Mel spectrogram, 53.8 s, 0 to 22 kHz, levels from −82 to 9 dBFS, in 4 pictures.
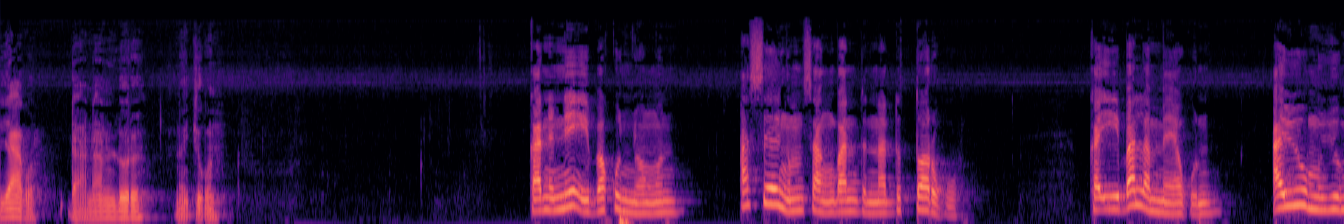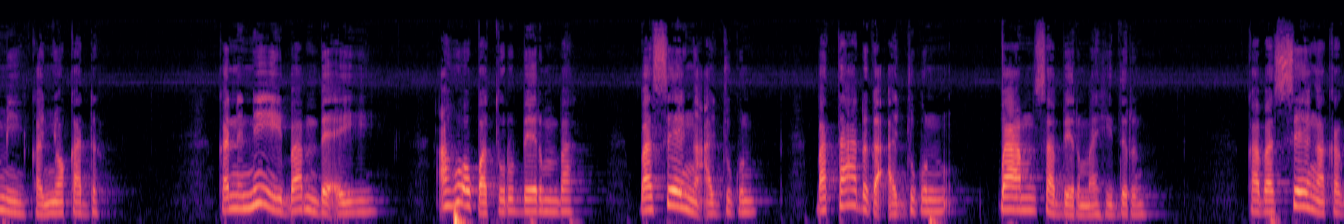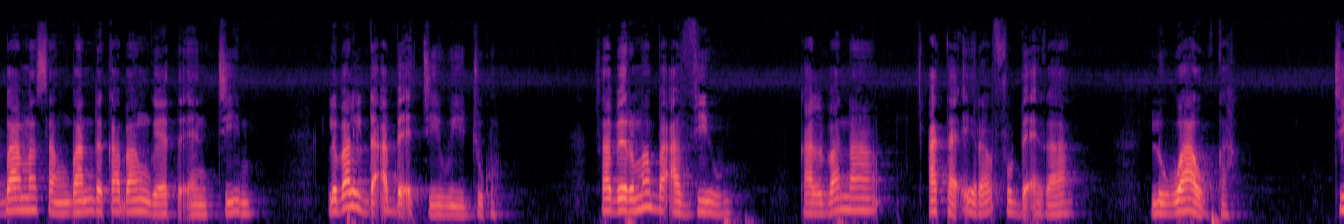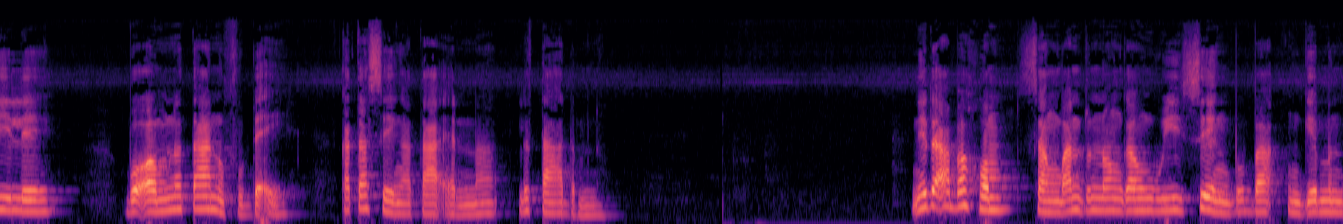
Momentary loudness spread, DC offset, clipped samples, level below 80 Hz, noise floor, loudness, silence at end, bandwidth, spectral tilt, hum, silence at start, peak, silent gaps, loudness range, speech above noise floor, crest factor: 14 LU; under 0.1%; under 0.1%; -42 dBFS; -61 dBFS; -21 LUFS; 0 s; 16 kHz; -5.5 dB/octave; none; 0 s; 0 dBFS; none; 6 LU; 41 dB; 22 dB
